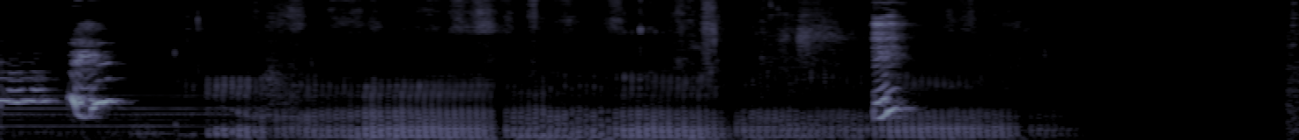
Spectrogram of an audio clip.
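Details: A rescued kitten, picked up by a family who took it for a young stray, purrs at home in a steady low rumbling flutter lasting about four seconds. Brief human voices are heard at the start and near the end.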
